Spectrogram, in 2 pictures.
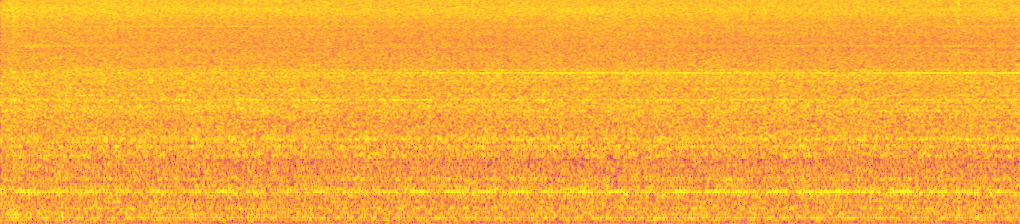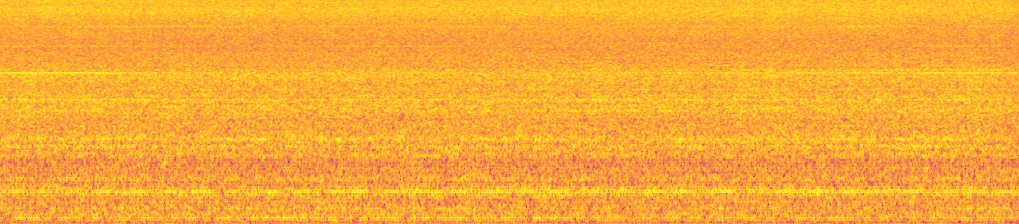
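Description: ÖBB Railjet trainset standing at the platform, its on-board air-conditioning and auxiliary equipment humming steadily with a few fixed whining tones.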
